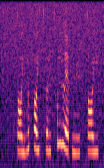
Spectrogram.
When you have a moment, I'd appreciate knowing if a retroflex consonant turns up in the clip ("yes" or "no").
no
